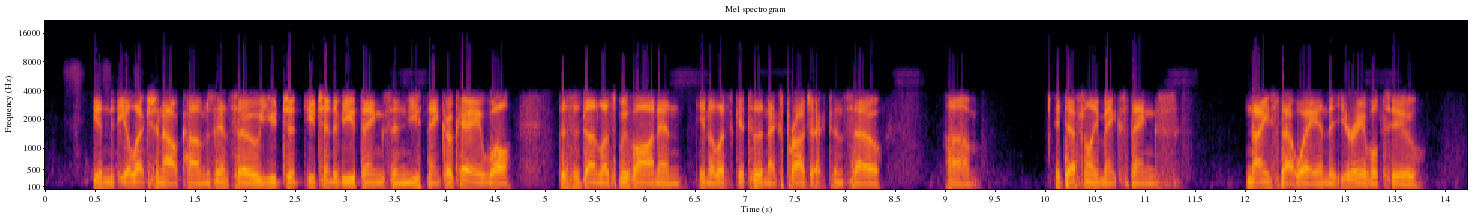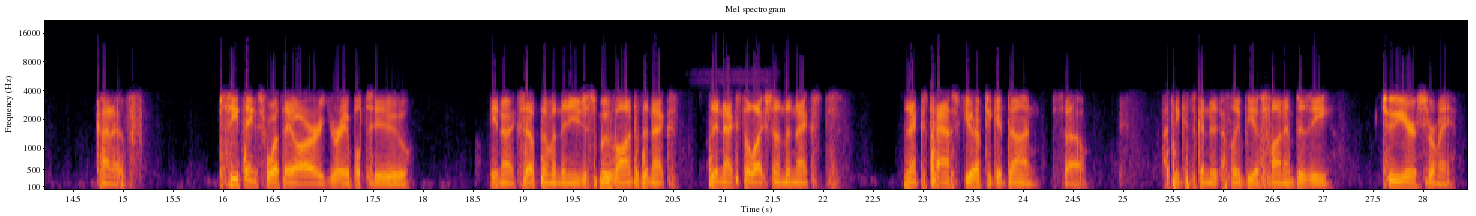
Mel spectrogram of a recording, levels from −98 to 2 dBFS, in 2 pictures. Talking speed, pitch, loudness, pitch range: 210 wpm, 95 Hz, -20 LUFS, 90-100 Hz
